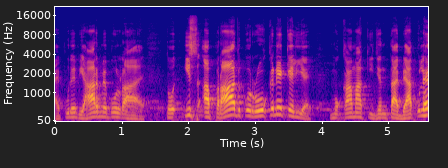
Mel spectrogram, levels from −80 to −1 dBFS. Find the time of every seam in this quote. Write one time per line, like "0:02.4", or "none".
none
